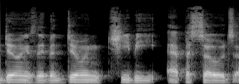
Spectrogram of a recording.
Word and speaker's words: Chibi: Is it Chibi? – Chibi. – C-H-I-B-I, like, whatever that is.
